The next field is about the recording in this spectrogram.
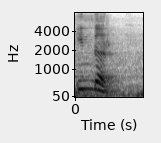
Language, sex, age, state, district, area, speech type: Sindhi, female, 45-60, Maharashtra, Mumbai Suburban, urban, read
